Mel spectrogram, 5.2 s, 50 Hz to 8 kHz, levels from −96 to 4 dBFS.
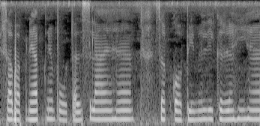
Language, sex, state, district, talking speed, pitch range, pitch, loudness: Hindi, female, Odisha, Sambalpur, 140 wpm, 205-215 Hz, 210 Hz, -19 LUFS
